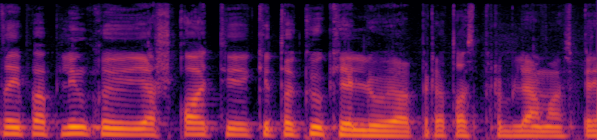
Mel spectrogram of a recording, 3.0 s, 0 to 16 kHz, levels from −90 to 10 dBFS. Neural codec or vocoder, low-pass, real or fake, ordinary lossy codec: none; 14.4 kHz; real; AAC, 96 kbps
